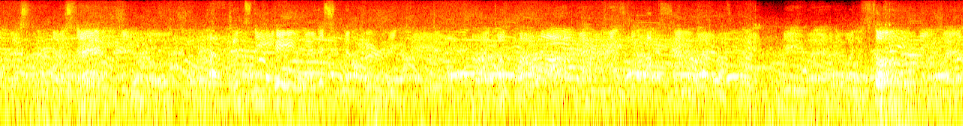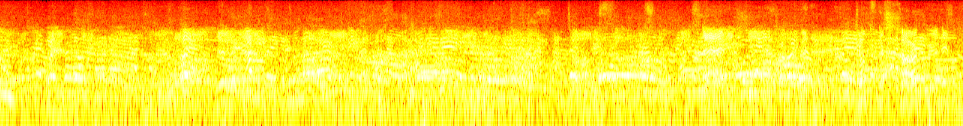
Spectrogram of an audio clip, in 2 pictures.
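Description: Waves wash against the hull of a sailing ship.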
